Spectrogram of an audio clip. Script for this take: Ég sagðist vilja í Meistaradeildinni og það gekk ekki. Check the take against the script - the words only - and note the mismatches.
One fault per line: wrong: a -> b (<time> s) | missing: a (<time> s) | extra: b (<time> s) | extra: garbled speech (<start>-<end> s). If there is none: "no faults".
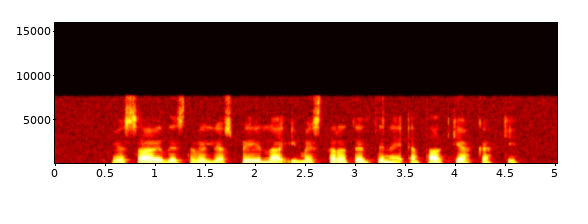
extra: spila (1.8 s)
wrong: og -> en (3.6 s)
